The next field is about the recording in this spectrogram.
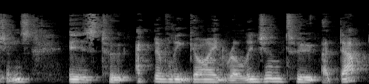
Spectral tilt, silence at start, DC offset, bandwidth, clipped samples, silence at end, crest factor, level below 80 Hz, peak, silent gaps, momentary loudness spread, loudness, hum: -5 dB/octave; 0 s; under 0.1%; 11.5 kHz; under 0.1%; 0 s; 18 dB; -60 dBFS; 0 dBFS; none; 5 LU; -19 LUFS; none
